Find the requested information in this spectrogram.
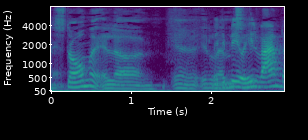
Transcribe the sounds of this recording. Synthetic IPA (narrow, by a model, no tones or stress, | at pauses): sd̥ɒːməelɐ | ed̥deb̥liɐjohe̝ːld̥ʋɑ̈ːmd̥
